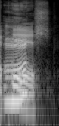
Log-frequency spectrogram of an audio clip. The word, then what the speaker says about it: Piëch: I'm just going to say Piëch. – The umlaut, you say the, this is real, you say the vowel sound with like a slight like. – Okay, Piëch.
